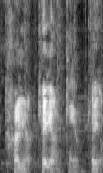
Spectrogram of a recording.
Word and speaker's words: cayenne: The cayenne. It's cayenne.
